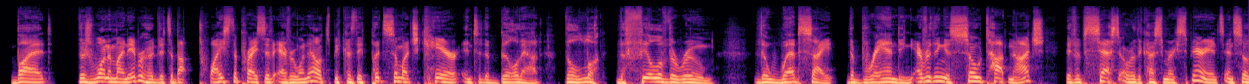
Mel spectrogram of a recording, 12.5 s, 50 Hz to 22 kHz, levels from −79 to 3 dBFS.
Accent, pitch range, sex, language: American, 125-160 Hz, male, English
